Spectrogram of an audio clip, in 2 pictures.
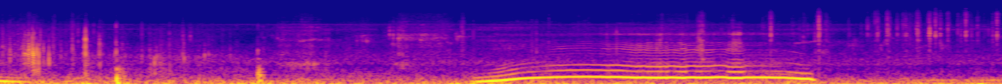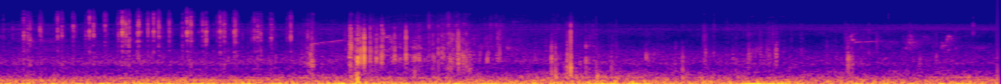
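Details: A grey tabby-and-white cat chasing an intruding orange tabby off its turf lets out a low, rising moan that holds in a wobbly growling tone for nearly two seconds before dropping. Outdoor background rumble and clicking noises follow.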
